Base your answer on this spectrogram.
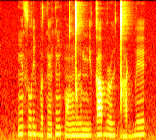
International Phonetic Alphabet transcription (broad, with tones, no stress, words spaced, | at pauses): ʔĩ˥θu˥ɾi˥ bə˩tẽ˩tĩ˥ pɔ̃˩ŋ͡ǀɨ˩l nʲɨ˩ ɡa˥bɹɨ˩ ɡ͡ǀa˩ɡ be˥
